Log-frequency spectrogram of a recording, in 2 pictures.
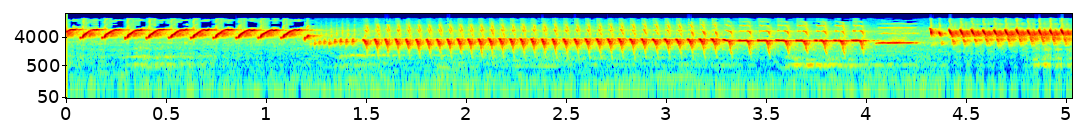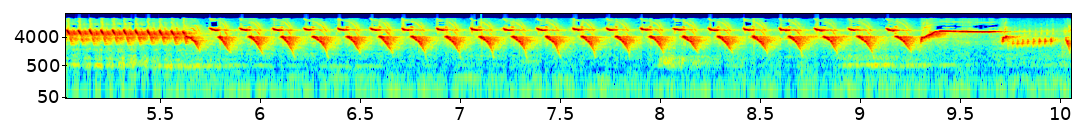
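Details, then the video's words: Belgian canary singing a harmonious song that moves gradually from note to note: high rolling trill, a lower buzzy trill, another bright trill, then a long series of rapid downward-sweeping whistles and a rising note. "Magnífico Como canta este Canário Belga!"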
